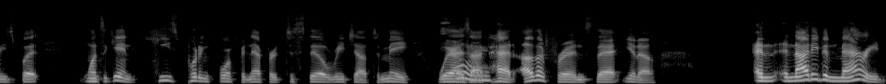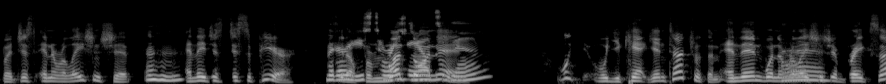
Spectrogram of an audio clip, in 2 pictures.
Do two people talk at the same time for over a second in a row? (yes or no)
yes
